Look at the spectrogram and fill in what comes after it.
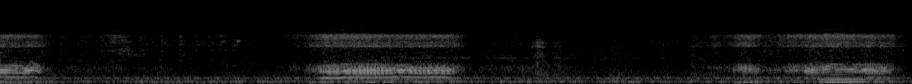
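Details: Sleep snoring: rough, rumbling snores about 14 a minute with a steady background hum and some room noise.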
